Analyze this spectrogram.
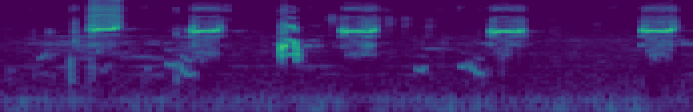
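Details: Francolin (teetar) giving short, harsh notes repeated at irregular intervals, with one lower squawk and a few faint soft chirps between them.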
